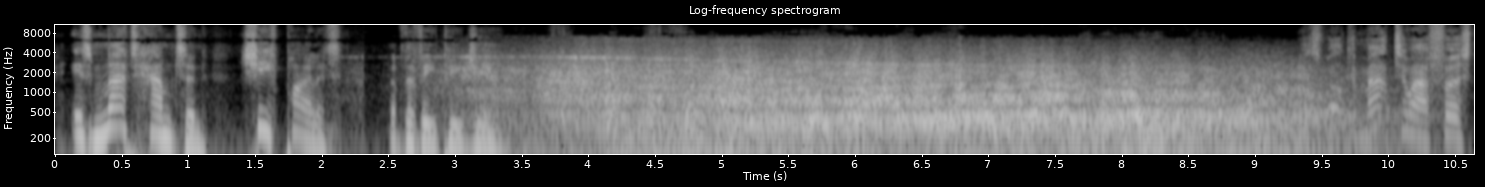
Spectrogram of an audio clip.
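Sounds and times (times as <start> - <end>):
speech: 0.1 - 8.3, 9.4 - 10.6
de Havilland Vampire T11 jet trainer engine roar: 2.1 - 10.6.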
